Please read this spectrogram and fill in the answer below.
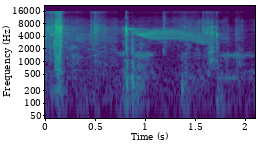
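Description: Hands handling the leafy branches of a plum tree: a couple of soft clicks and faint rustling of leaves and twigs.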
